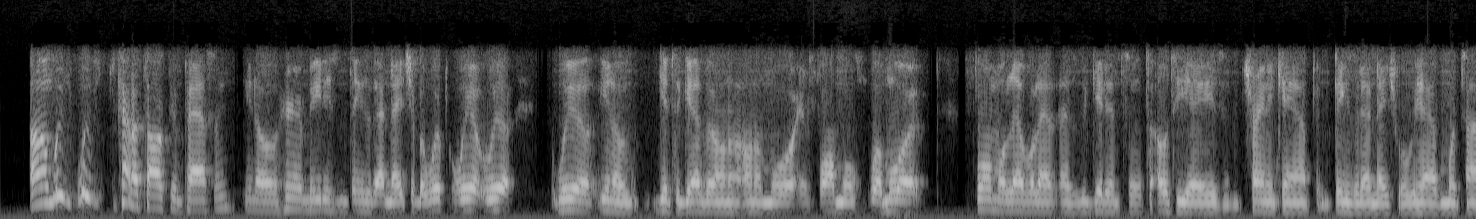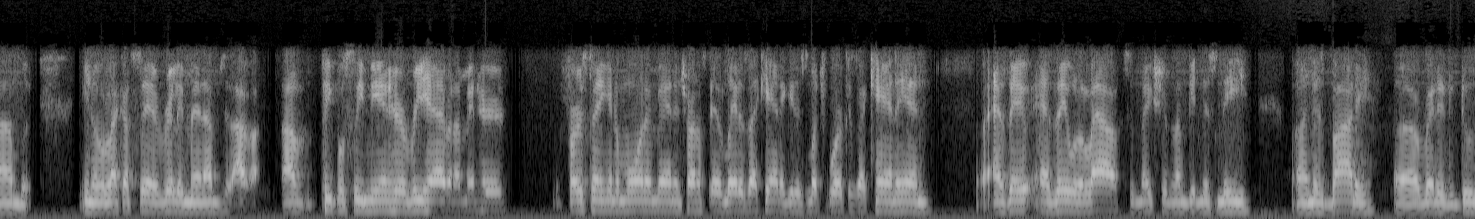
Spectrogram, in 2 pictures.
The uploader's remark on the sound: joins us on the phone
